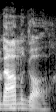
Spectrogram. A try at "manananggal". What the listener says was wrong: There's no H in the gal. It's gal.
